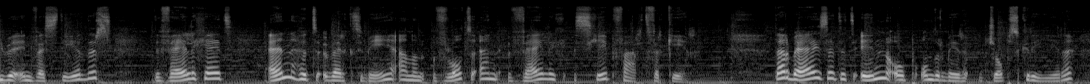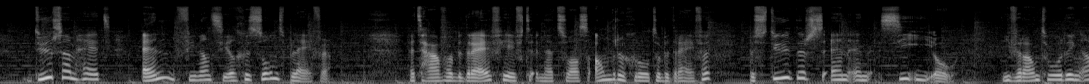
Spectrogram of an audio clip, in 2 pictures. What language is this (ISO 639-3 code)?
nld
